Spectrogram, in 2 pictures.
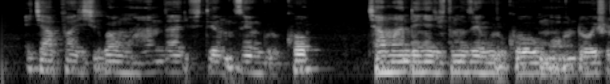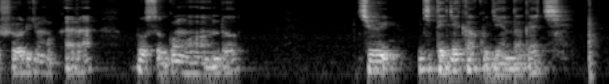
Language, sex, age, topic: Kinyarwanda, male, 18-24, government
